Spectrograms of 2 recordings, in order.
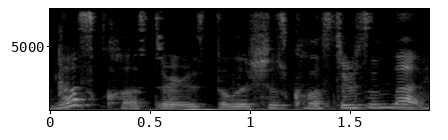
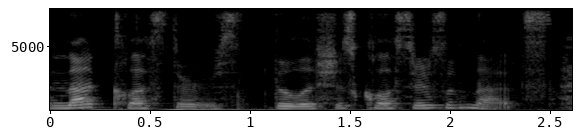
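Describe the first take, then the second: First: Soft imitated sleep whisper; imitating a friend whispering at night; mock whisper. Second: Creepy soft sell of nut clusters. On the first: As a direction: murmur it like a voice in your dreams. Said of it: "He just whispers it in my sleep". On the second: Acted. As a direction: breathe the words like a secret ad. Slogan for the stream killer.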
